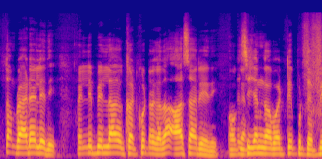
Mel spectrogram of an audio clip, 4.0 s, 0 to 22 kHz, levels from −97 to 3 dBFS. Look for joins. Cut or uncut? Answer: cut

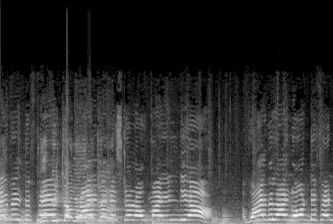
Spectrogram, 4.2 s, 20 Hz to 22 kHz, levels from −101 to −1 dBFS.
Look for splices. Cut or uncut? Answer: uncut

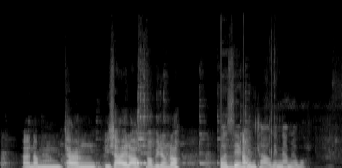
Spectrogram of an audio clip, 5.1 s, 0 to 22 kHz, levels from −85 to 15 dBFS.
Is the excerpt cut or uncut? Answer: cut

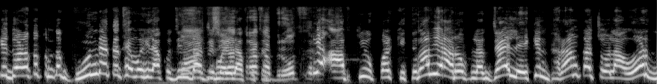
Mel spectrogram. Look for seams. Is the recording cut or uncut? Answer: cut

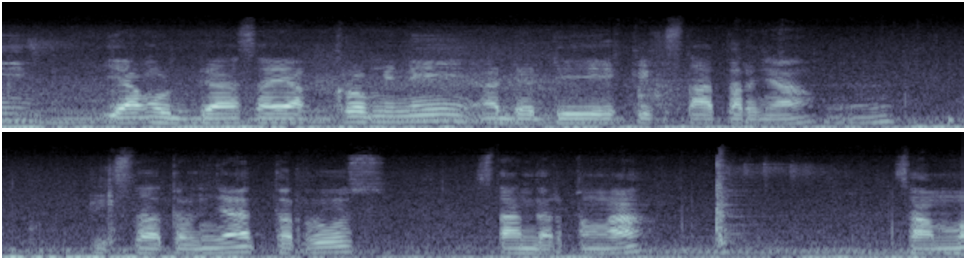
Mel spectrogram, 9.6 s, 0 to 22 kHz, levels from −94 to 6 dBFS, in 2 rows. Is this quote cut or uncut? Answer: uncut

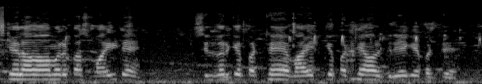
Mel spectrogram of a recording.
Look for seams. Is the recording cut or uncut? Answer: uncut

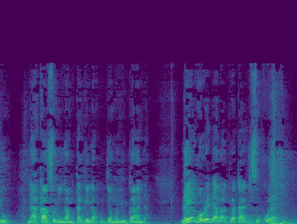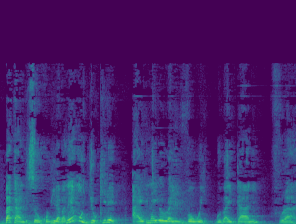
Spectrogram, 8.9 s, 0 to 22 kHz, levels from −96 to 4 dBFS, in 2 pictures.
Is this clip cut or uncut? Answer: uncut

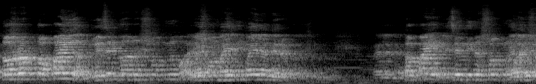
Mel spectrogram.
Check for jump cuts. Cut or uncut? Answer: uncut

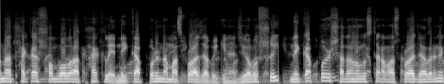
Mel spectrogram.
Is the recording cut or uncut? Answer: uncut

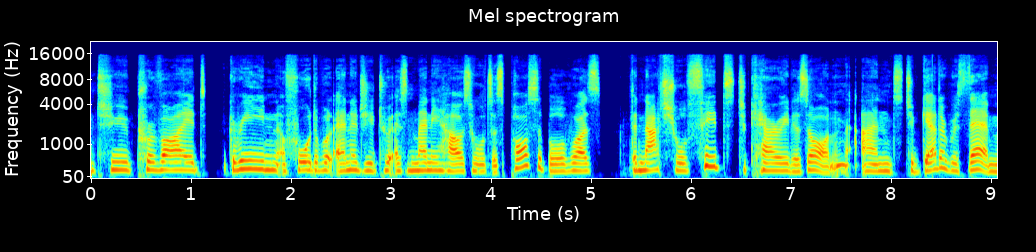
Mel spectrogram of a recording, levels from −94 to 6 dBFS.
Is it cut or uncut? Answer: uncut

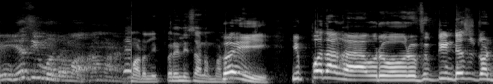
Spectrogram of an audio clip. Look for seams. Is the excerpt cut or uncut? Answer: cut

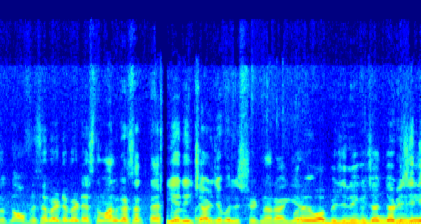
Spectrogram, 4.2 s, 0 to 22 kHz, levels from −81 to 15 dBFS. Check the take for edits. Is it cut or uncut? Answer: cut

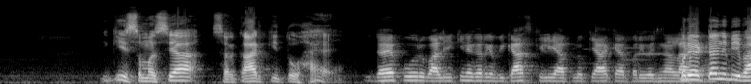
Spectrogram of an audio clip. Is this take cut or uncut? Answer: cut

